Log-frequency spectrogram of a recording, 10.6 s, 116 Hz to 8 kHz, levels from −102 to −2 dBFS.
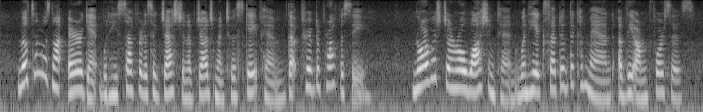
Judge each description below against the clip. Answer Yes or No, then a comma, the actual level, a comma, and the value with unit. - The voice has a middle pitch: No, high, 245 Hz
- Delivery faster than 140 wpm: Yes, average, 180 wpm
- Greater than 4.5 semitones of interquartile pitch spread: Yes, average, 5.2 semitones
